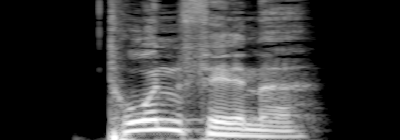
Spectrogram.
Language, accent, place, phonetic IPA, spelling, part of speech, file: German, Germany, Berlin, [ˈtoːnˌfɪlmə], Tonfilme, noun, De-Tonfilme.ogg
- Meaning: nominative/accusative/genitive plural of Tonfilm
